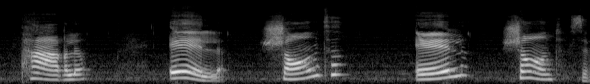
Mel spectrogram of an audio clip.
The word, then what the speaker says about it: parle: Attention, dans la conjugaison des verbes, on ne doit pas prononcer E, N, T. Il parle, il parle.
